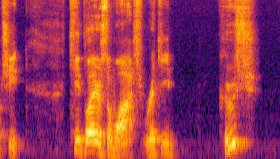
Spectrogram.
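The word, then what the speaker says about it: Riqui Puig: Key players to watch: Ricky Puig. Is that? Thank you. That's how you say it.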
